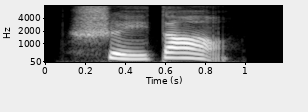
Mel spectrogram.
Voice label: "水稻", Chinese

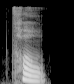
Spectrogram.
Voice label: "凑", Chinese

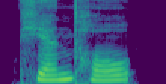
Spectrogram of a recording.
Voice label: "甜头", Chinese

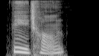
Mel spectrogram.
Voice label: "历程", Chinese

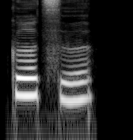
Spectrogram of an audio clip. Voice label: "歌词", Chinese

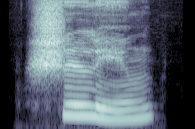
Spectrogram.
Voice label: "失灵", Chinese

